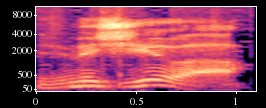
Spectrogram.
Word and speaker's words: Majeure: How do you pronounce that? Force de Mieux? – Majeure. – You are quite right.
